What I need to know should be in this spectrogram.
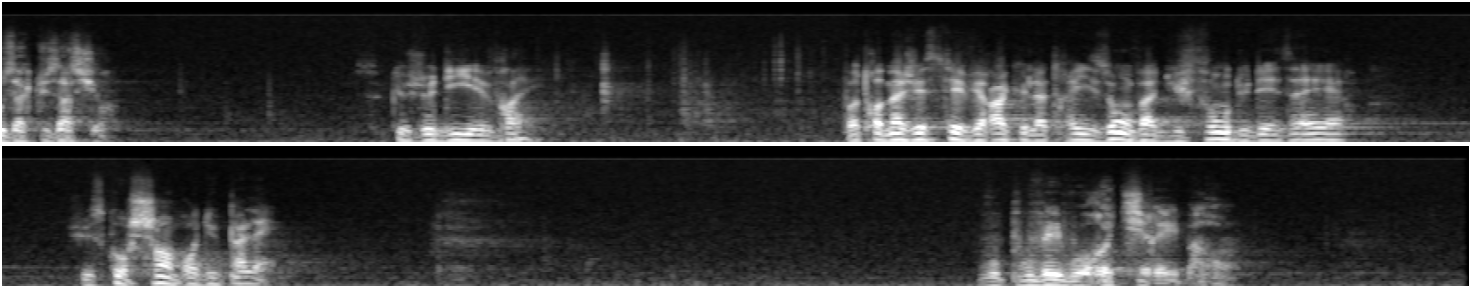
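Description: A man speaks calmly and gravely nearby.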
